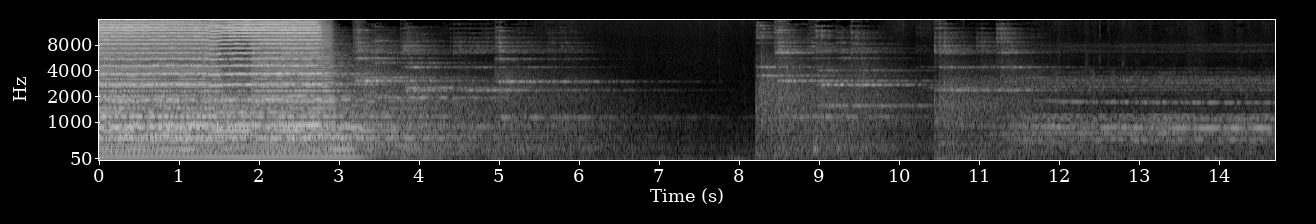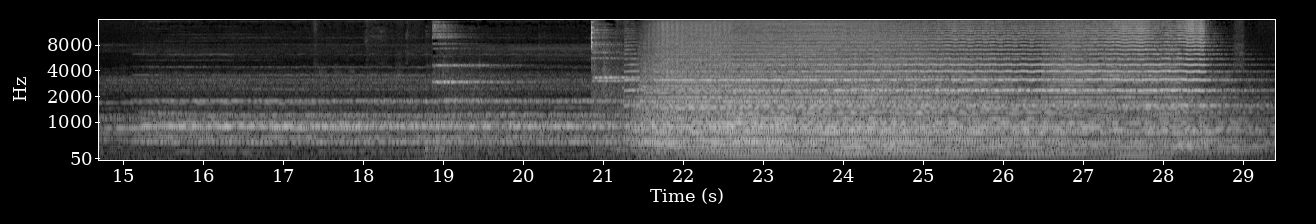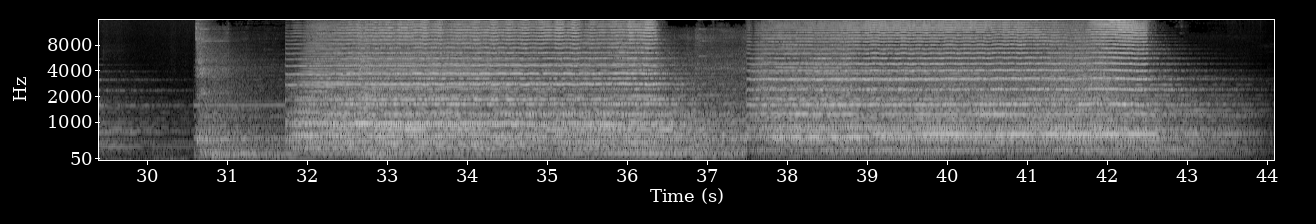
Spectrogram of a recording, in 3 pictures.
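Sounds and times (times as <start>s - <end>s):
brass: 0.0s - 5.2s, 21.0s - 44.0s
choir: 0.0s - 5.3s, 11.2s - 30.8s, 31.7s - 44.0s.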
